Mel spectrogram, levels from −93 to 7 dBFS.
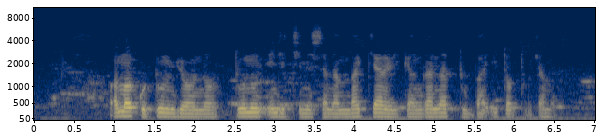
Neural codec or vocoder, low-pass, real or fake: none; 9.9 kHz; real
